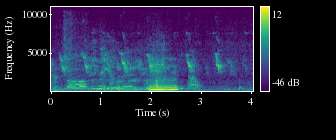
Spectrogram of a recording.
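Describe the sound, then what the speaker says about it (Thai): Breeder hens cluck repeatedly while feeding on a farm, with close, rhythmic calls and one longer drawn-out squawk in the middle, while a man murmurs briefly. "แม่พันธุ์ไก่กินบ่"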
